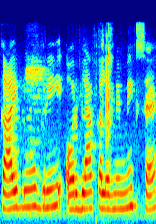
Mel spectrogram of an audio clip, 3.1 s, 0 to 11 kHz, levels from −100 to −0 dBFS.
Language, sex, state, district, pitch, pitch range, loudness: Hindi, female, Chhattisgarh, Raipur, 240 Hz, 230-255 Hz, -14 LUFS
